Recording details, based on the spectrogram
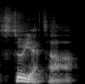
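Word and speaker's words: Syöjätär: culture and is called Suyatar. And that pronunciation is, again, from this Gutenberg project, where they specified that they were spelling it as phonetically as they could.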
